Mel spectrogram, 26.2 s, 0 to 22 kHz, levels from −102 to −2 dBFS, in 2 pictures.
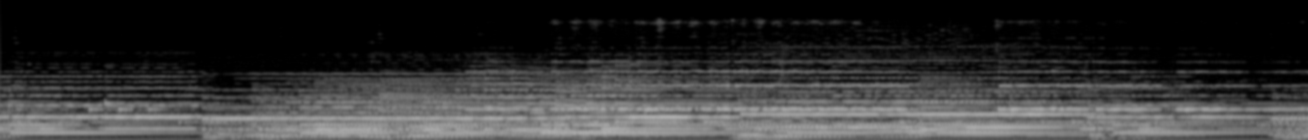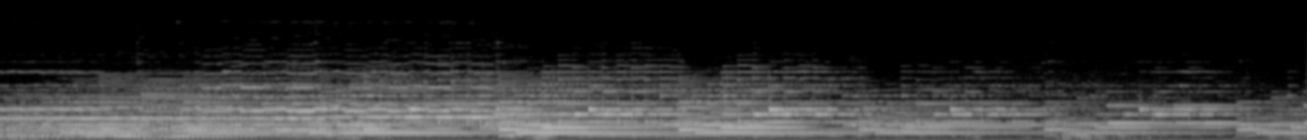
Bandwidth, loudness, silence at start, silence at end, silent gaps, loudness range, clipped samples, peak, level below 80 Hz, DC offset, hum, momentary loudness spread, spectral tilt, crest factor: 12.5 kHz; -37 LUFS; 0 s; 0 s; none; 7 LU; under 0.1%; -22 dBFS; -66 dBFS; under 0.1%; none; 10 LU; -9 dB/octave; 16 dB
